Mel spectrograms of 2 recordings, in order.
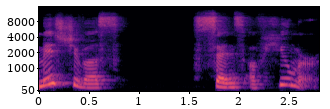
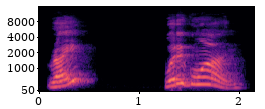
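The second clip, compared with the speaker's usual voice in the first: usual speaking voice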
